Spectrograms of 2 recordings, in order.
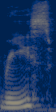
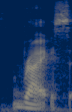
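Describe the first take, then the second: First: The vowel sounds like the one in 'piece'. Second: The vowel sounds like the one in 'ice'. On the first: The speaker calls it wrong. "It's not Reese" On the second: The speaker calls it right. "It has to be Rice"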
